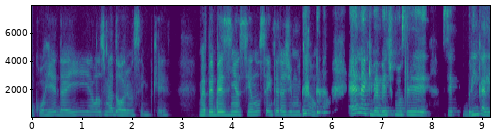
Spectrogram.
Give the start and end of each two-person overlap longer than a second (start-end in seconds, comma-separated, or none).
none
